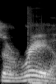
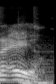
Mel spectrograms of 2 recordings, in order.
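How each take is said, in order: First: An r sound is linked before ale. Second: No r sound is linked before ale. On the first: The speaker calls it right. "It's a rail" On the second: The speaker calls it wrong. "not a ale"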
